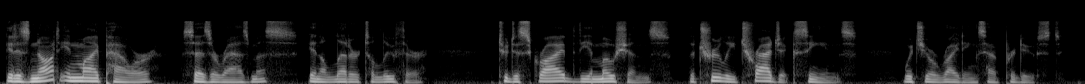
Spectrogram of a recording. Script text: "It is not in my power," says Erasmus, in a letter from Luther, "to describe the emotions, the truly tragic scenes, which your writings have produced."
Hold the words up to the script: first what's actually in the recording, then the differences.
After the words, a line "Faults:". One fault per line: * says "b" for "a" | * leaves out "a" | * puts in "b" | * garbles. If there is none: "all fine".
"It is not in my power," says Erasmus, in a letter to Luther, "to describe the emotions, the truly tragic scenes, which your writings have produced."
Faults:
* says "to" for "from"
